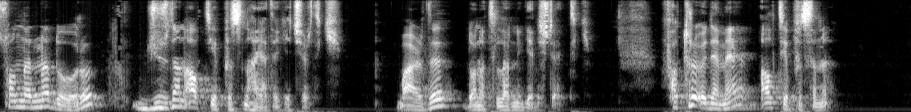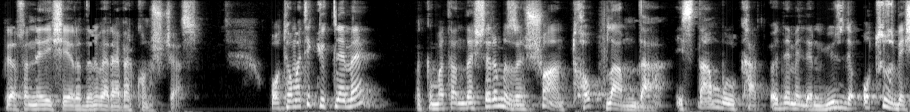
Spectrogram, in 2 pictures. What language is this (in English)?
Turkish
